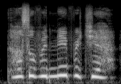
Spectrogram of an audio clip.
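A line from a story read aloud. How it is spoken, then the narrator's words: Panting. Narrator (Dutch): hijgde ze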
